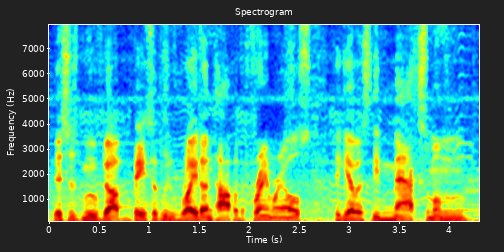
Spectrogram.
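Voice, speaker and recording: Fast-talking low-voiced American man. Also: fairly even intonation, faint music behind. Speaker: fire and rescue chief, giving equipment tour. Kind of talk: informal explanatory walkaround.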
